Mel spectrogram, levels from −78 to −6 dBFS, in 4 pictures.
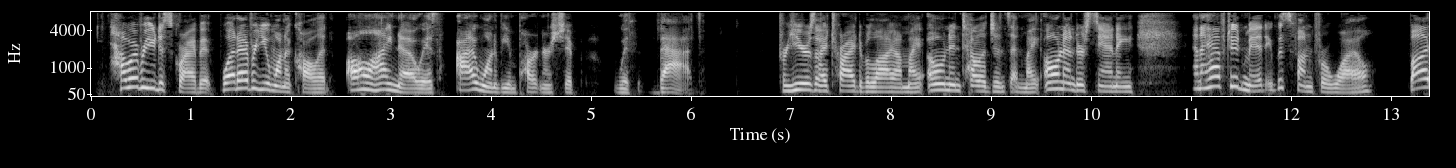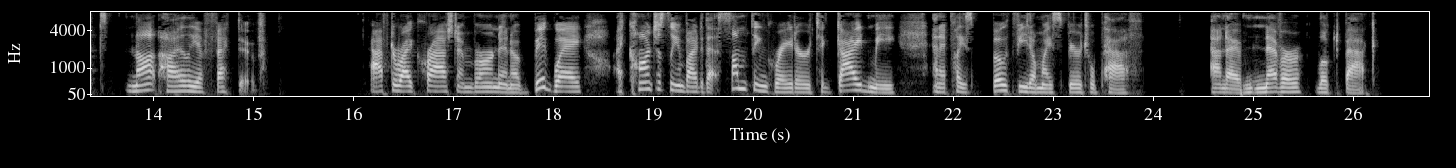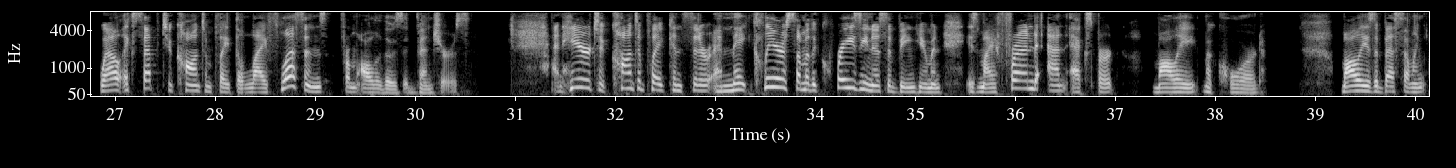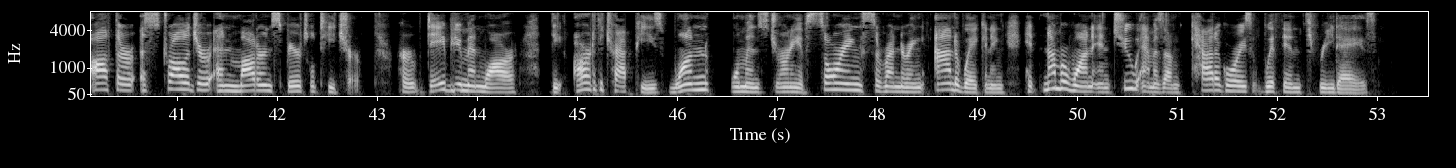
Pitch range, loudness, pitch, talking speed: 150-220 Hz, -19 LUFS, 175 Hz, 175 wpm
